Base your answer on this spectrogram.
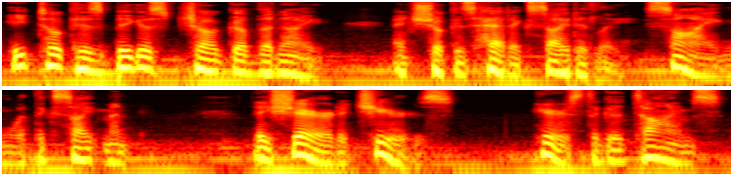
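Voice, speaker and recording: A man's voice: fairly low pitch, lively intonation, unhurried, slight background noise. A man reading a scripted horror story as its narrator.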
